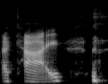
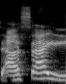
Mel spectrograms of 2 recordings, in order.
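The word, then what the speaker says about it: açaí: how to pronounce until my grandchildren said it's not a kai. I didn't know what it was. I thought it was a kai as well. Oops. Yeah, it's acai.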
